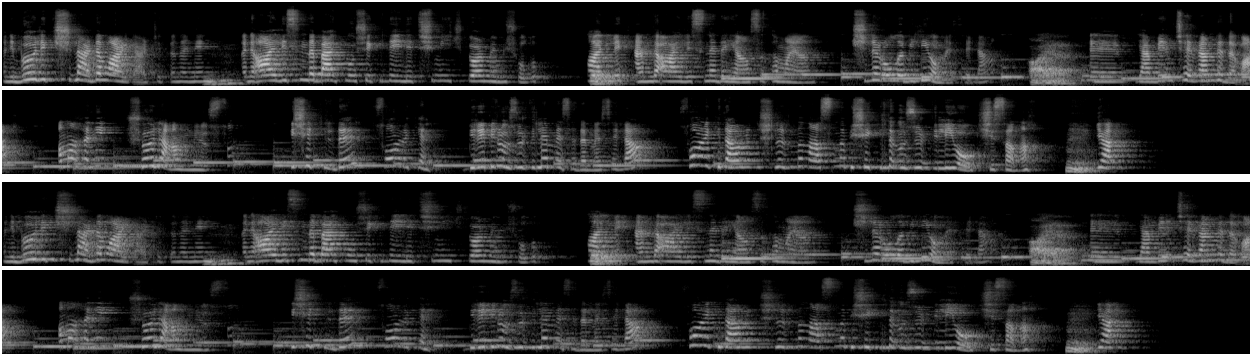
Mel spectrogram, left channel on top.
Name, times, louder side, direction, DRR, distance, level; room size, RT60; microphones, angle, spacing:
voice 1, 0.0-2.0 2.4-5.4 5.9-8.1 8.5-9.9 10.9-12.6 13.0-14.6 15.4-16.8 17.1-18.9 19.3-22.8 23.4-23.6, left 4 dB, 80° left, 6 dB, 1.2 m, -28 dB
sound 1, 7.2-17.6 18.0-19.2 19.6-20.1, left 1 dB, 60° left, 5.9 m, -35 dB
voice 2, 10.3-10.6 23.1-23.4, left 1 dB, 15° left, -7 dB, 2.8 m, -28 dB
14.0 x 11.0 x 4.2 m, 0.74 s
head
